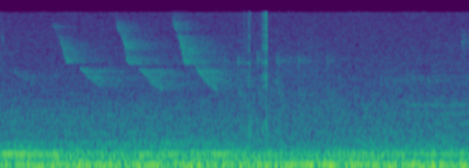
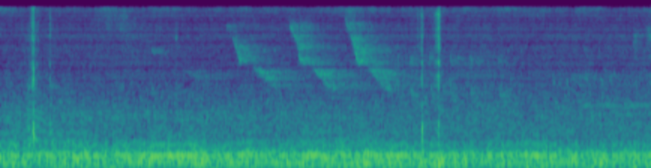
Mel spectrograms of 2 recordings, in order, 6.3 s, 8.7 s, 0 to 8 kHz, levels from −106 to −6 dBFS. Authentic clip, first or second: first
